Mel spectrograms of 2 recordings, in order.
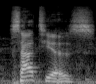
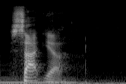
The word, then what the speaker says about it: Satya: different ways i said is your name two syllables satya sat ya or three satya and she said it's a little bit in between it she said two and a half syllables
